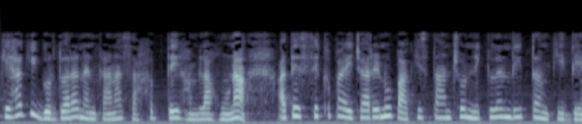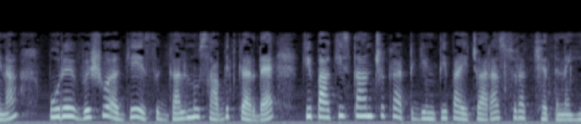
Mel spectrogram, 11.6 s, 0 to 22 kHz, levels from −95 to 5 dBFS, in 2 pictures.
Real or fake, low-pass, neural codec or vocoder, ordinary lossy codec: real; 7.2 kHz; none; none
